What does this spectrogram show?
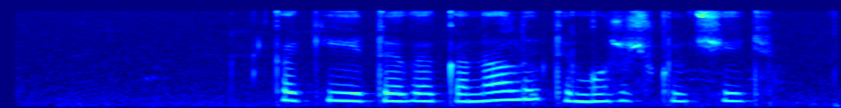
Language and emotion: Russian, neutral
